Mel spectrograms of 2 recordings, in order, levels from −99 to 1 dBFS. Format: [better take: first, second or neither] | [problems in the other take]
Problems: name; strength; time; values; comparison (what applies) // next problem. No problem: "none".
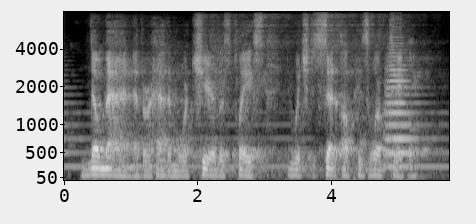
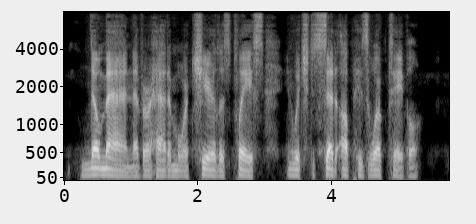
second | background sound (Brass instrument); 10 dB below the speech // room echo; dies away in 1.8 s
